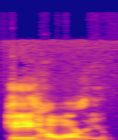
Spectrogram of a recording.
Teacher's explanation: American is very simple and straightforward it's like it goes from high to low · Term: intonation thing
